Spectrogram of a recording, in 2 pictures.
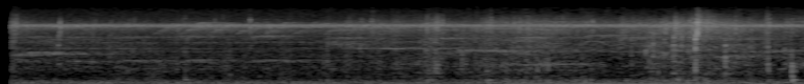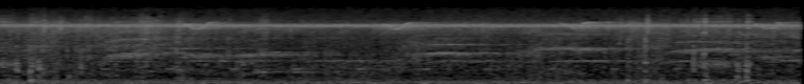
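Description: Outdoor forest ambience: a steady, high insect drone runs throughout, with scattered short chirping calls and a few light clicks.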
